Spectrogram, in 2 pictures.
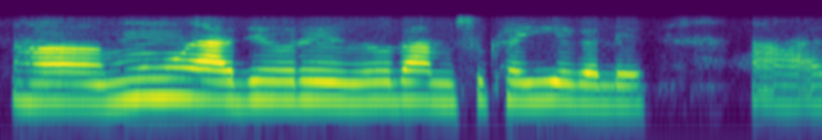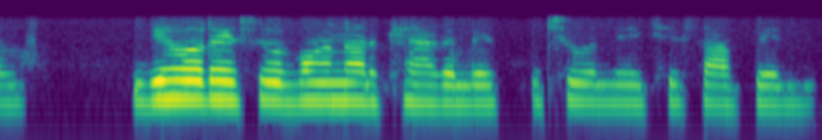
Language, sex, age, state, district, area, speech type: Maithili, female, 45-60, Bihar, Saharsa, rural, conversation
